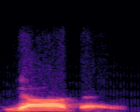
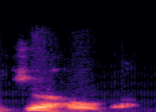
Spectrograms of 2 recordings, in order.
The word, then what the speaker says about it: Yahweh: course it does it when you take those valpo knees kind of force them into God's name have to change the bow point so it comes out in yellow by which slangs he slurs to Jehovah so the Jehovah's Witnesses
